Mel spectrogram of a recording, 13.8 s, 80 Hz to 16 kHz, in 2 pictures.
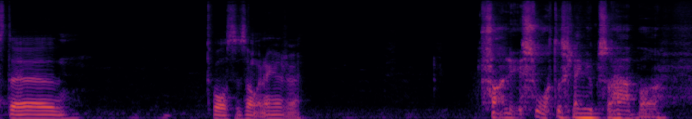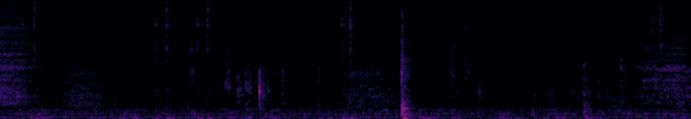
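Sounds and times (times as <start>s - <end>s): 
speech: 0.0s - 0.9s, 2.1s - 3.1s, 4.8s - 6.8s
computer clicks while browsing hockey websites: 8.1s - 10.6s
computer keyboard taps while browsing hockey websites: 8.4s - 10.5s.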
